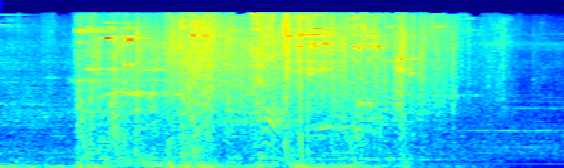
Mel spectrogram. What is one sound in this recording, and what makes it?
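Video game spell blasts and impacts crackle during a fight.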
